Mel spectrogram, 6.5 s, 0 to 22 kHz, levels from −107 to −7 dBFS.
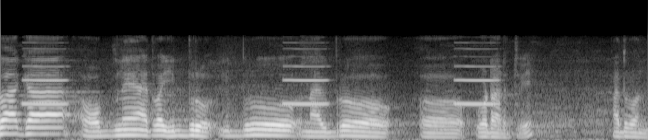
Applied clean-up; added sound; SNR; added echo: none; Wind instrument, woodwind instrument; 9 dB; none.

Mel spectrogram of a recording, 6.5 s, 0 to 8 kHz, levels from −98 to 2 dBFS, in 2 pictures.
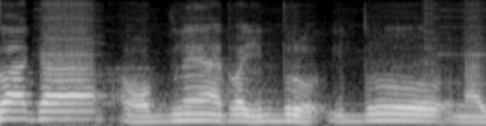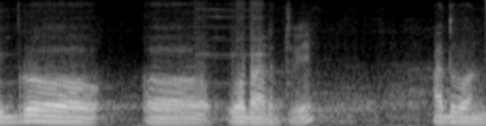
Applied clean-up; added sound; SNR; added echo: neural separator model SepFormer DNS4.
